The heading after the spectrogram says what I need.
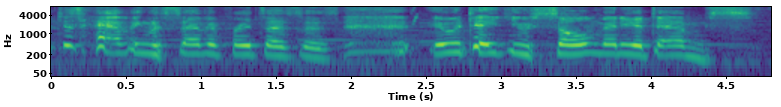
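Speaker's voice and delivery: usual speaking voice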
